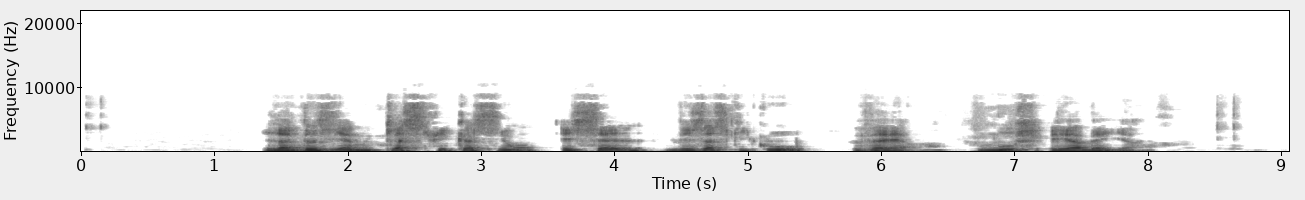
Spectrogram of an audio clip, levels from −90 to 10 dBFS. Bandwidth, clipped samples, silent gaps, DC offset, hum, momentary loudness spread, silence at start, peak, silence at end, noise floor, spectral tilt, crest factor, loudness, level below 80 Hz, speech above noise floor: 9.4 kHz; under 0.1%; none; under 0.1%; none; 10 LU; 1.4 s; 0 dBFS; 1.05 s; -80 dBFS; -6 dB/octave; 18 dB; -18 LUFS; -54 dBFS; 63 dB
